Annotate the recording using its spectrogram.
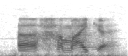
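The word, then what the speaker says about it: jamaica: here they call it huh mica yeah they go with of course they pronounce that J is haha they call huh mica and I buy it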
